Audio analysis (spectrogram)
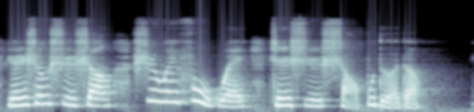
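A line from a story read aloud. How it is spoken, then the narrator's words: Sighing. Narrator (Chinese): 他叹道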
